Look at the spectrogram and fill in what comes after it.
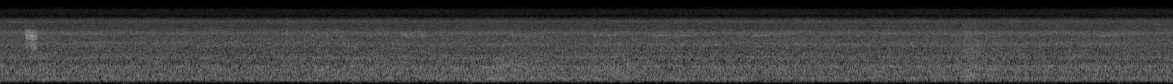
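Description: Steady, even rushing noise from a Seibu 40000-series electric train standing still at the platform, its air-conditioning and equipment fans running, with a brief sharp high sound just after the start.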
